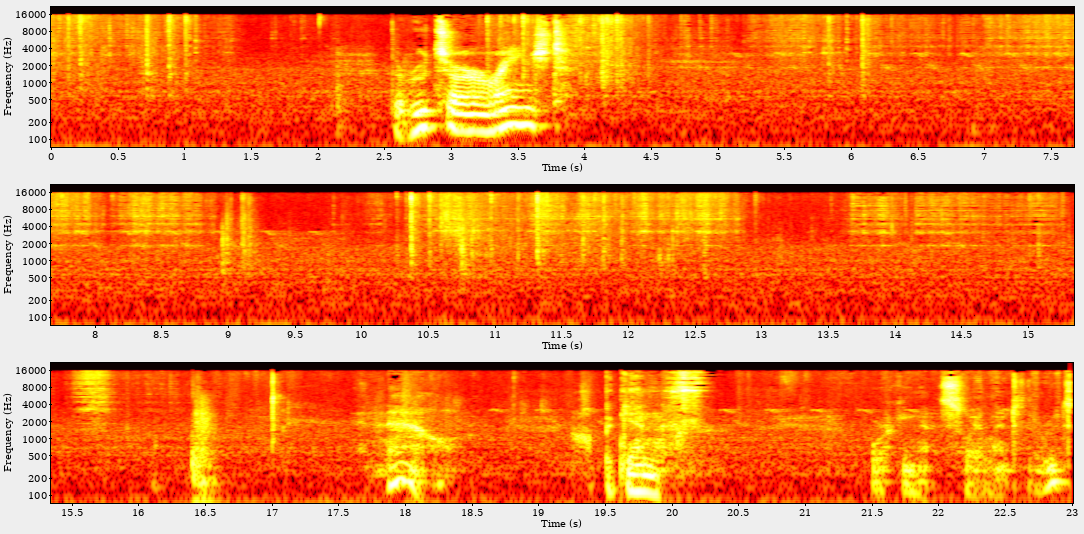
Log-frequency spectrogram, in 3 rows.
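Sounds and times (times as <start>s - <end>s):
soil trickling from a scoop: 0.0s - 1.4s, 2.9s - 9.3s, 9.9s - 16.4s
grains clinking on metal scoop: 0.0s - 1.8s, 2.7s - 16.4s.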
